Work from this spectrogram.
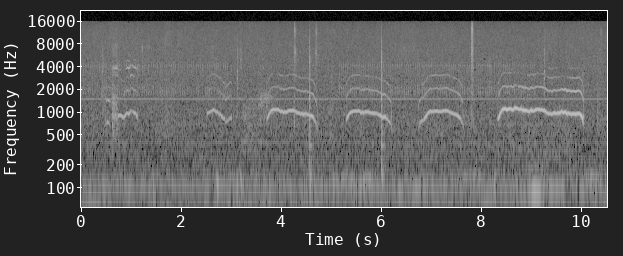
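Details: Four-day-old kittens (Phoebe), recorded 12 September 2009, give a series of five thin, arched mews, each rising then falling, spaced about one and a half seconds apart over a low steady hum.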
